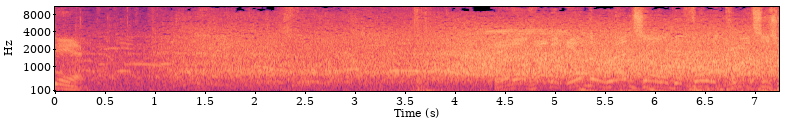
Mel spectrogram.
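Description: A stadium crowd roars and cheers, swelling louder.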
